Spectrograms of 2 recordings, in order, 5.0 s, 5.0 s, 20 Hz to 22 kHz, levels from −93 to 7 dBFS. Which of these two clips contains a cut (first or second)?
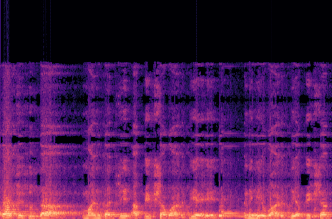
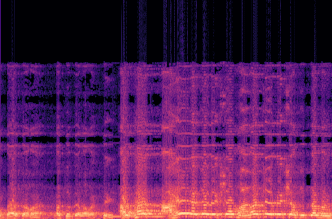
second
